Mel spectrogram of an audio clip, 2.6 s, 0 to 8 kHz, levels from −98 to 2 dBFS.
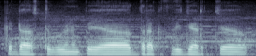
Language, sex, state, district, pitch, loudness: Punjabi, male, Punjab, Kapurthala, 120 Hz, -17 LUFS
